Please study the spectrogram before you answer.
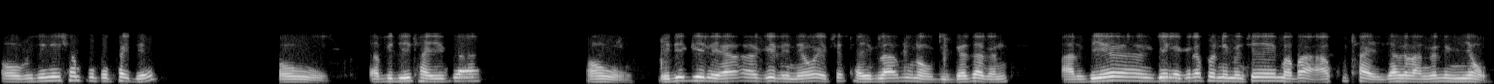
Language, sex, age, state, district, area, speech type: Bodo, male, 60+, Assam, Udalguri, urban, conversation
